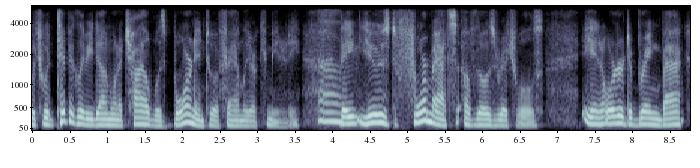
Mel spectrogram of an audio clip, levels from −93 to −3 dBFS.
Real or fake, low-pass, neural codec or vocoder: real; 5.4 kHz; none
